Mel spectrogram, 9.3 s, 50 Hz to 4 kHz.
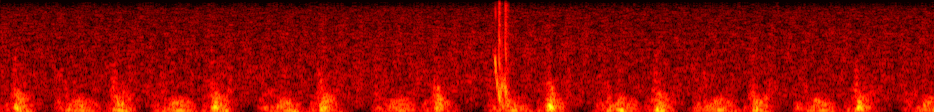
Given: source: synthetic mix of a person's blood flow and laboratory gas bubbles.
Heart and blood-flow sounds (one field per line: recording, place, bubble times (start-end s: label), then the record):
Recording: Doppler ultrasound of blood flow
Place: precordium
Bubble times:
4.93-5.11 s: bubbles
From the record:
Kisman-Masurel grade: 111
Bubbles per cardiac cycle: 1 to 2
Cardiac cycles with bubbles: 1 to 10%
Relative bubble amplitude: barely perceptible (0.100 to 0.250)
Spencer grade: 1 (occasional bubble signal discernible with the cardiac motion signal, with majority of cardiac periods free of bubbles)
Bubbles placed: anywhere in the cardiac cycle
